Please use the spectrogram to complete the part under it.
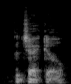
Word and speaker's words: Pacheco: I won't ever mispronounce his name again, Pacheco.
